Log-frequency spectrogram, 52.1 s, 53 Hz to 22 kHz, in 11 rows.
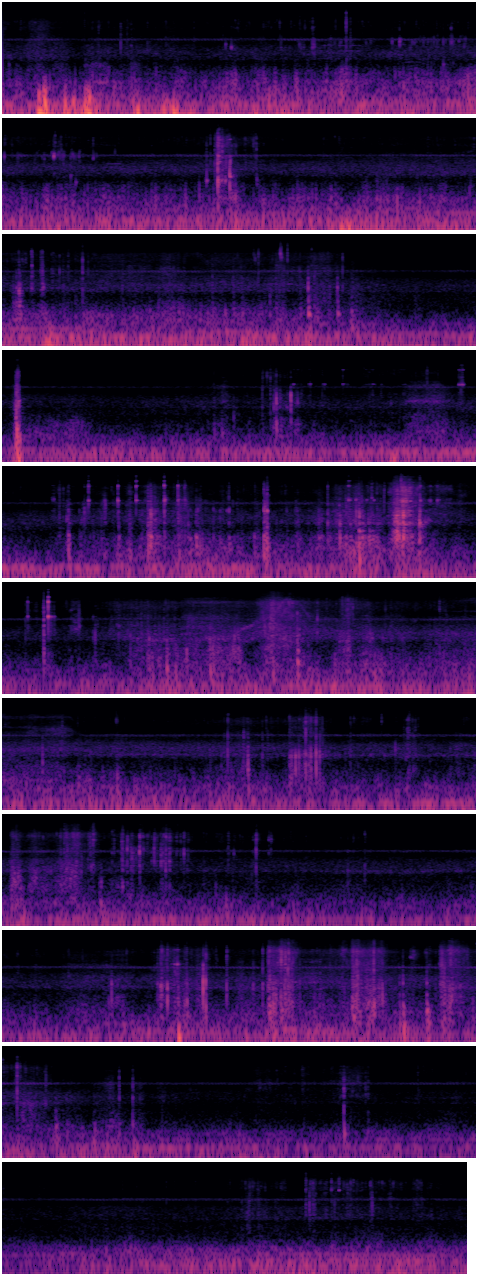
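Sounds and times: low steady rumble: 0:00.0 - 0:52.0
campfire crackling and popping: 0:00.8 - 0:12.6.

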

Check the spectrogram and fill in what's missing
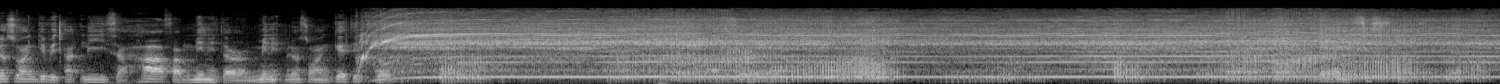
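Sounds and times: electric mixer running: 0:03.6 - 0:15.0.

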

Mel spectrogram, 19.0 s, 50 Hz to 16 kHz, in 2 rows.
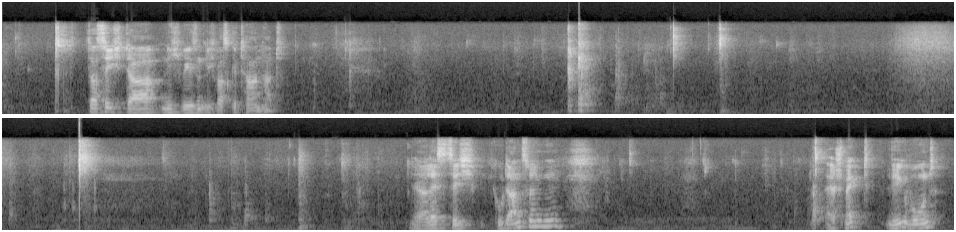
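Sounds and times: soft breathy hiss: 0:03.3 - 0:04.5, 0:08.8 - 0:11.4, 0:15.0 - 0:16.6.

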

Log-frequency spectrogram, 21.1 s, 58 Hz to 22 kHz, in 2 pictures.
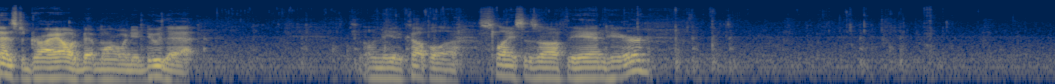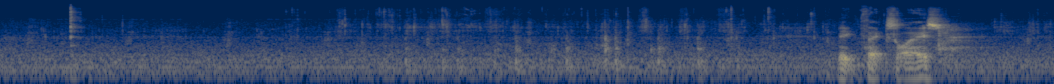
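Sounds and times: steady low hum: 0:00.0 - 0:21.0
knife carving meat: 0:08.0 - 0:09.5, 0:13.4 - 0:19.0, 0:20.2 - 0:21.0.

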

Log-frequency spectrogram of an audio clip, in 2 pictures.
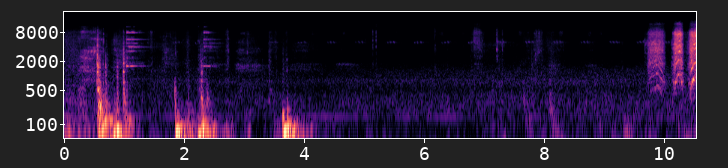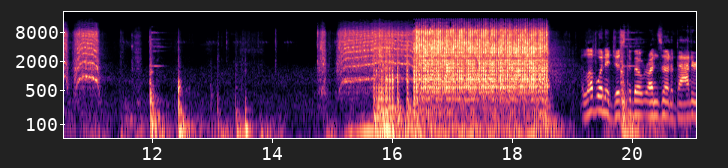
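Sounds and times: cordless drill driving screws: 0:09.7 - 0:11.2, 0:14.8 - 0:18.8.

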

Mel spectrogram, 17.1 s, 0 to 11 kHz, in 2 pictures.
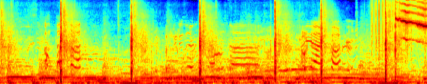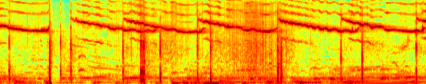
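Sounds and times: firework shells bursting: 0:07.4 - 0:17.0
firework whistles falling in pitch: 0:07.7 - 0:17.0.

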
